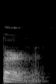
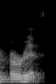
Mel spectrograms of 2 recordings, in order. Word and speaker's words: Berith: on into this to I've always pronounced it birth or birth is uh birth or bereth is how I've always heard it pronounced um I'll be honest with you I think I pronounce it birth most of the time but I do like when I'm thinking about it I try to get the eye in there that breath um it doesn't sound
